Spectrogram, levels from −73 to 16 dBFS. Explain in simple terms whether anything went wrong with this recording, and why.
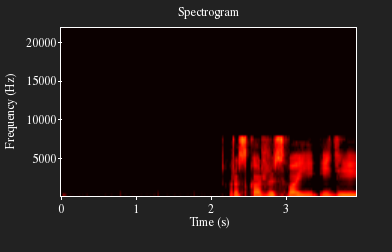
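Nothing went wrong with this audio, because there is no moment where the speech sounds faulty or damaged.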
